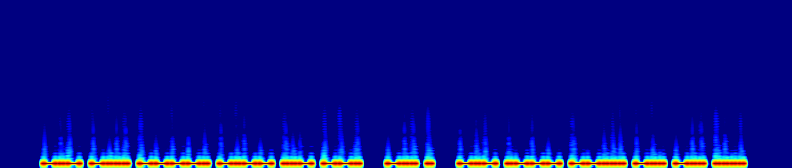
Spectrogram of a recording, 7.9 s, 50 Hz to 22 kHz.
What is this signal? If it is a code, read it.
Morse code, heard as a keyed tone, about 30 wpm, 700 Hz. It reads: KB9YUG DE KJ7DDH
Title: USA Callsign DE Callsign - 6 Characters - 30wpm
